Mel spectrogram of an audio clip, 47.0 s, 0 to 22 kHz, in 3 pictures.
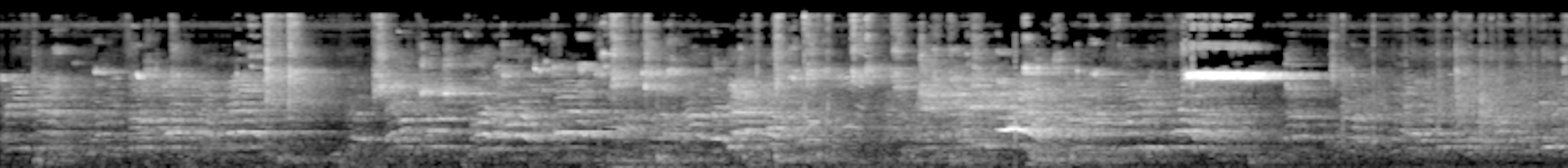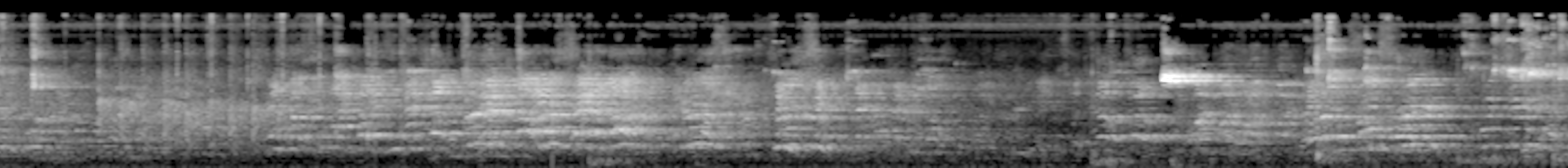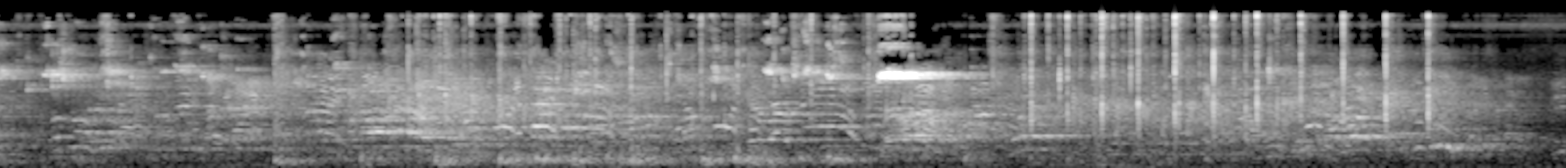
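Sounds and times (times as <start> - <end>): indistinct voices in a gym: 0.0 - 47.0
referee's whistle: 11.8 - 13.1, 27.3 - 27.9, 38.4 - 41.1.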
